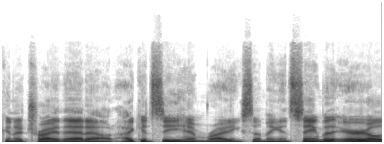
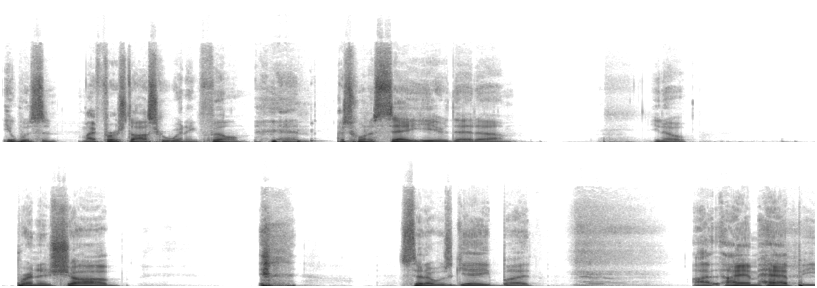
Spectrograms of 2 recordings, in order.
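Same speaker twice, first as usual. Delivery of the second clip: low voice, done deliberately badly; 4 semitones lower, 3 dB quieter than usual. Giving an asked-for Oscar acceptance speech: terrible Vin Diesel impression. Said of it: "That was terrible. I tried".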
